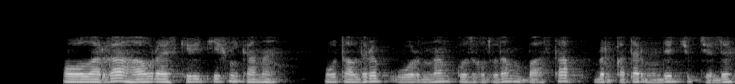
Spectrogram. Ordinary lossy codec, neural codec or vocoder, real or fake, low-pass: none; codec, 16 kHz in and 24 kHz out, 1 kbps, XY-Tokenizer; fake; 3.6 kHz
